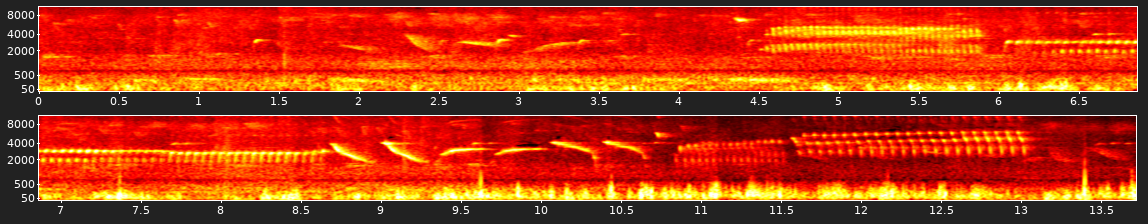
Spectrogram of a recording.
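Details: Yellow Reino domestic canary singing a great deal: rolling buzzy trills, steady rattling tours and quick sweeping whistles follow one another without pause, over a constant low rumbling background noise.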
